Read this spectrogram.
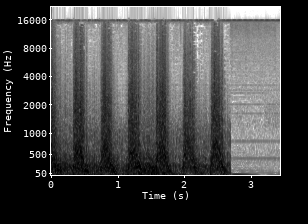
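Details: Fetal heartbeat on Doppler ultrasound at the third scan, 13 weeks 3 days of pregnancy, baby measuring 7 cm and seen moving: loud rhythmic whooshing thumps about 150 a minute, then silence.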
